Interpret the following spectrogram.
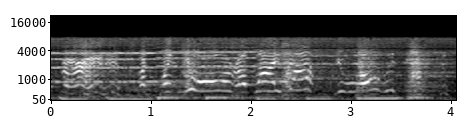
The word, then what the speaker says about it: Liza: It's Liza with Z, not Lisa with an S, because Lisa with an S goes snubs Z instead of S, lie instead of Z.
